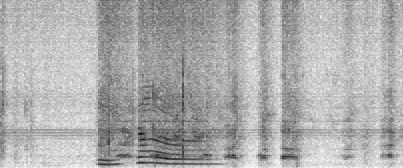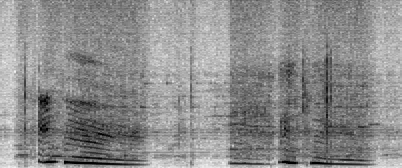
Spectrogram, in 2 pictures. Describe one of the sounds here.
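A baby babbles and squeals loudly close by.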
